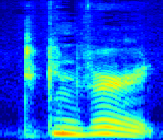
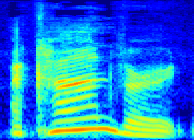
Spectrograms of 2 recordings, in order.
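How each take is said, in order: First: ConVERT, stressed on the second syllable. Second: CONvert, stressed on the first syllable. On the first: Teacher models verb "convert", second-syllable stress. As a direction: hit VERT in "convert". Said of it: "to the second syllable". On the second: Teacher models noun "convert", first-syllable stress. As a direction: hit CON in "convert". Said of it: "first syllable for nouns". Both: Shown as a demonstration.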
